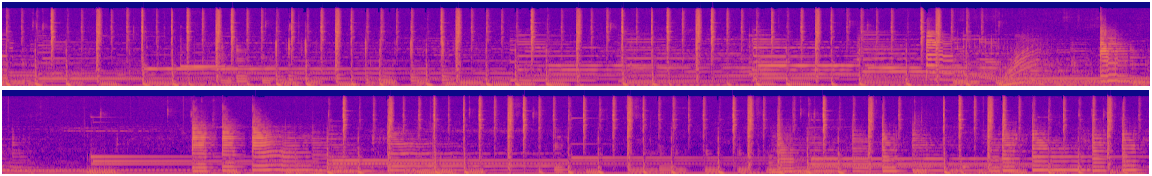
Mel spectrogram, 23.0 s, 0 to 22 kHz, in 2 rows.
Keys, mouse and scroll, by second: 16.4-17.8 drag, 17.8 space, 19.4 click, 20.1 u, 22.3 click.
